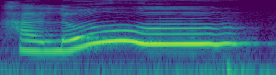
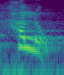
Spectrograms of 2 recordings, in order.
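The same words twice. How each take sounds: First: It is drawn out with dramatic pitch swings. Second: It is said plainly, like ordinary speech.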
